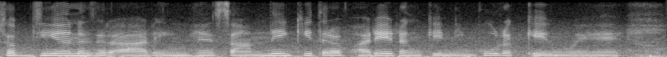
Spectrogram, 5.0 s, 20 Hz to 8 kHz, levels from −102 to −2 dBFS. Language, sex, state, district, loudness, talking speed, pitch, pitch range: Hindi, female, Uttar Pradesh, Lucknow, -15 LUFS, 180 wpm, 225 Hz, 210-245 Hz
